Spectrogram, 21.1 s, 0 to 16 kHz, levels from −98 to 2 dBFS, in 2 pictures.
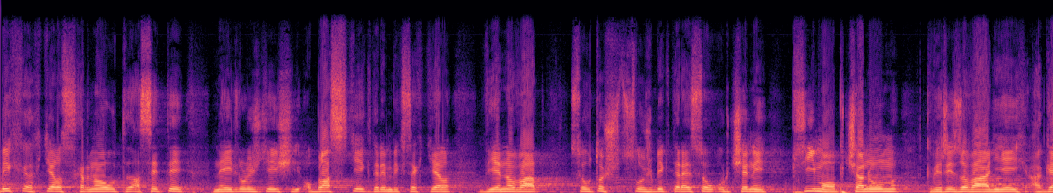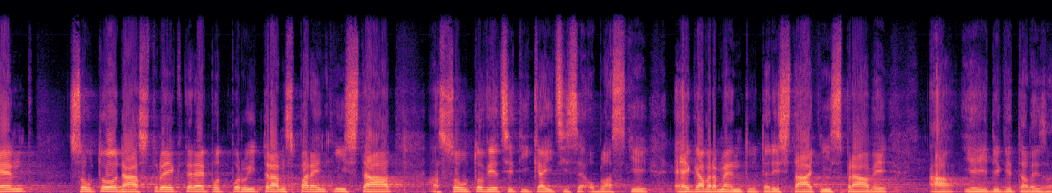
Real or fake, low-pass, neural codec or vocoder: real; 14.4 kHz; none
